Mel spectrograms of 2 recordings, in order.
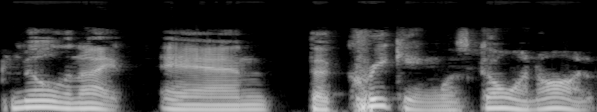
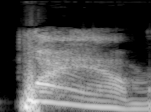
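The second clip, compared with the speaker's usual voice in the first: bang it out louder, like a fist on the ceiling; loud wham; 7 semitones higher, 4 dB louder than usual. Retold or imitated. Retelling the ceiling punch to friends, a loud mock bang. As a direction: slam the word.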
